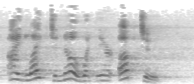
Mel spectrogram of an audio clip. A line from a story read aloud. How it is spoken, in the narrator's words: whispered Big Tiger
